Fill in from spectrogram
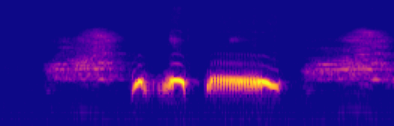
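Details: Low three-part coo from a decoy spotted dove, sounded to attract wild doves: two short notes, then a long rough coo. Harsher, broader calls come just before and after the phrase.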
